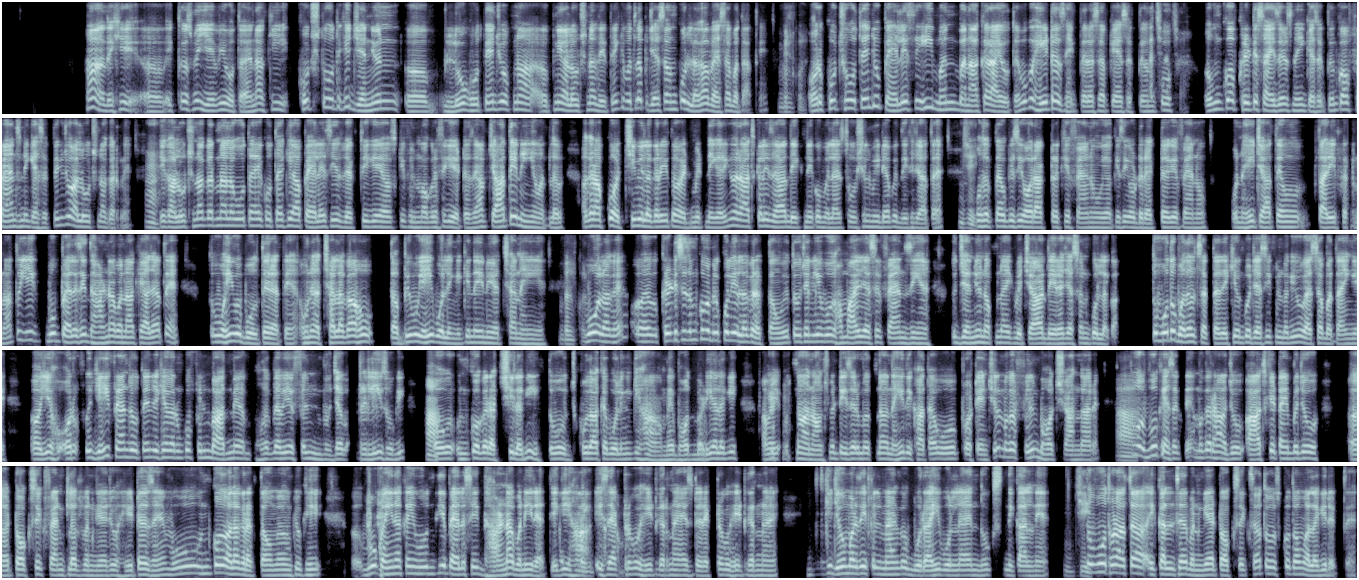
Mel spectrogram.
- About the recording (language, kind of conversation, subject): Hindi, podcast, बचपन की कौन सी फिल्म तुम्हें आज भी सुकून देती है?
- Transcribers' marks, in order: in English: "जेन्युइन"; in English: "हेटर्स"; in English: "क्रिटिसाइज़र्स"; in English: "फैंस"; in English: "फ़िल्मोग्राफ़ी"; in English: "हेटर्स"; in English: "एडमिट"; in English: "एक्टर"; in English: "फैन"; in English: "डायरेक्टर"; in English: "फैन"; in English: "क्रिटिसिज़्म"; in English: "फैंस"; in English: "जेन्युइन"; in English: "फैंस"; in English: "रिलीज़"; chuckle; in English: "अनाउंसमेंट टीज़र"; in English: "पोटेंशियल"; in English: "टाइम"; in English: "टॉक्सिक फैन क्लब्स"; in English: "हेटर्स"; other background noise; in English: "एक्टर"; in English: "हेट"; in English: "डायरेक्टर"; in English: "हेट"; in English: "कल्चर"; in English: "टॉक्सिक"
